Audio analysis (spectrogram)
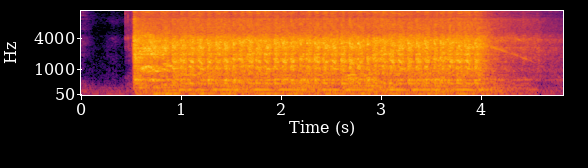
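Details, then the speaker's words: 1968 Barracuda first start attempt: steady cranking at about four pulses a second with no firing at all, not even a bump. The owner suspects no spark and wonders about the ignition box rev limiter setting and whether the distributor is plugged in. "everything should be working I didn't even get a bump huh"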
